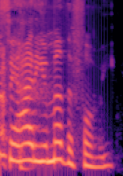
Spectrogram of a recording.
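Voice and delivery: put-on fast, laughing Boston accent; quick Boston accent through laughter. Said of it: "And that's in a Boston accent".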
